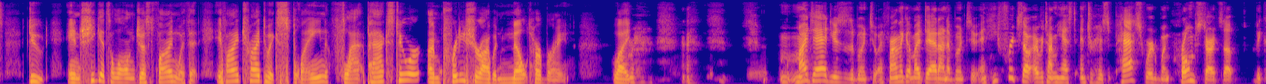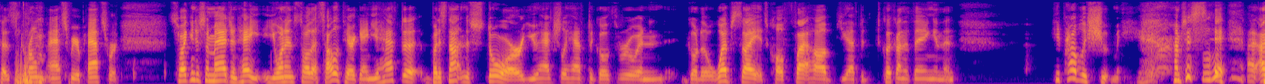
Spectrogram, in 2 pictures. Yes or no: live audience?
no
